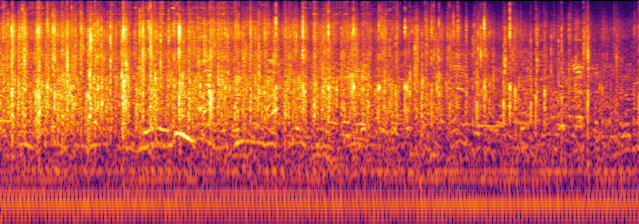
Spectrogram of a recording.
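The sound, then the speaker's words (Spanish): Audience applause for the children at an international gathering of payadores in San José de Maipo. The clapping is dense and sustained, staying steady from start to end, with voices mixed into the crowd noise. “Un aplauso más fuerte para ellos, entonces.”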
